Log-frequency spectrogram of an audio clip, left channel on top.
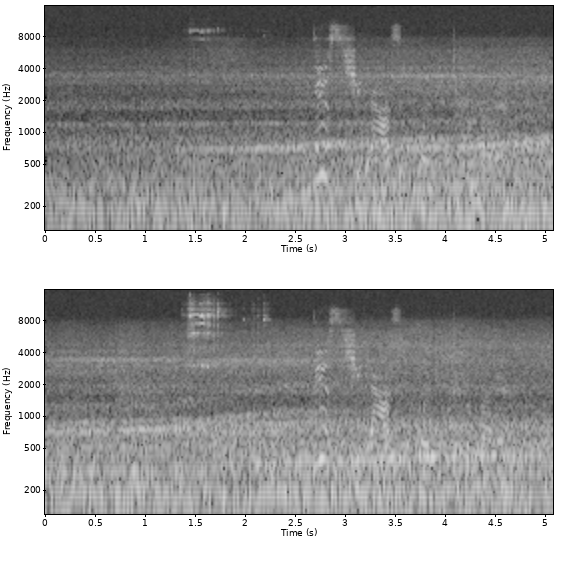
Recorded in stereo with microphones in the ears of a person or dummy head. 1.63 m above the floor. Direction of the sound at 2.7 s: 5° right (ahead or behind).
